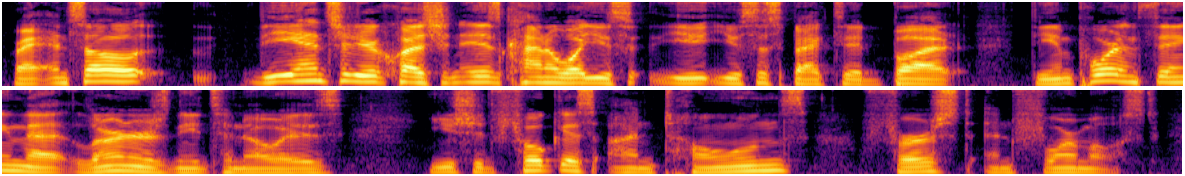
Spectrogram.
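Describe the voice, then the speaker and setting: A man co-hosting a language-learning podcast who explains ideas clearly, like a teacher, with dry humor. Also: mid-range voice, measured pace, no room sound. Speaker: podcast co-host. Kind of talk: casual chat.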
